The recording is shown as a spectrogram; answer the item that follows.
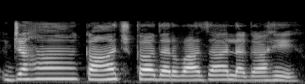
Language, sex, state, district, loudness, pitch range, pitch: Hindi, female, Madhya Pradesh, Bhopal, -13 LUFS, 200-240 Hz, 215 Hz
